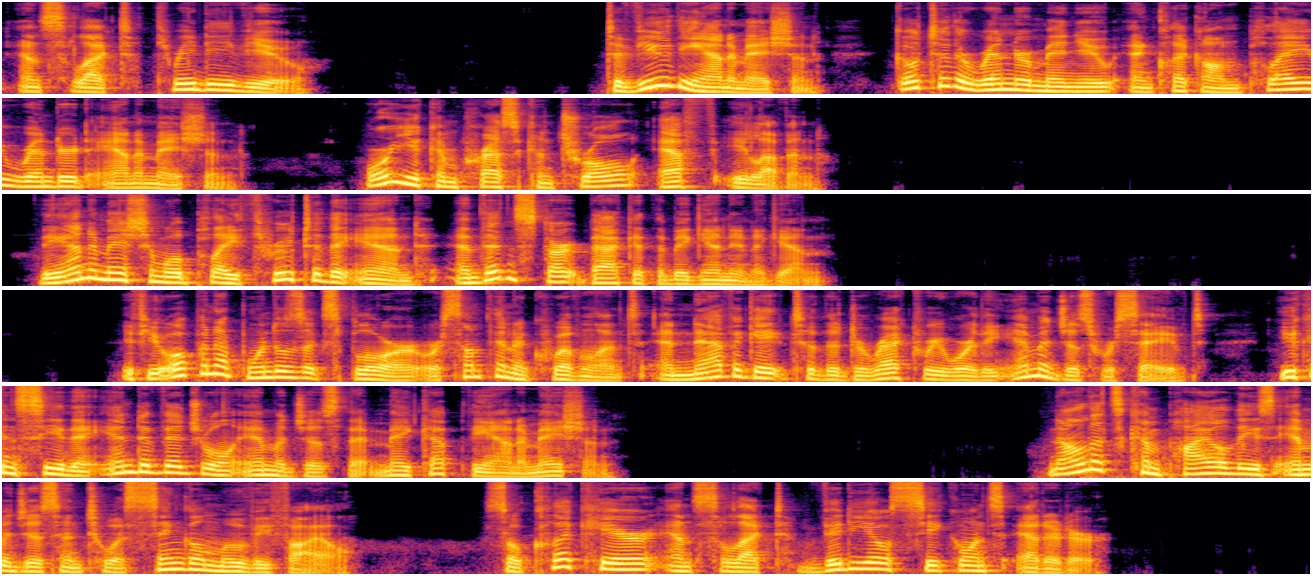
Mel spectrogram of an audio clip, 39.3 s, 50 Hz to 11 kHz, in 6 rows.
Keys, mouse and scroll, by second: 2.2 click, 6.1 click.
